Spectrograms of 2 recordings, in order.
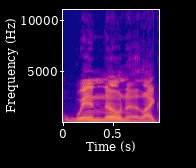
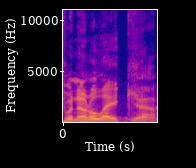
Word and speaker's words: Winona Lake: uh Winona Lake right you said it right people it's called win Nona like there's a kick of like it's not yeah so it's Winona Lake what makes that school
